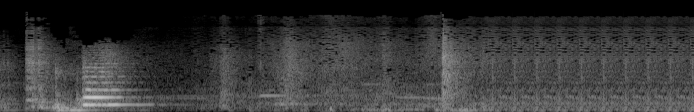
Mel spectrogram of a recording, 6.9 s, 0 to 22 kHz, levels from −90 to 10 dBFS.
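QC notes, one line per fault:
throughout: AAC compression. The signal was likely encoded as low-bitrate AAC-LC, which fits a rate around 32 kbps. With so few bits per frame, the encoder drops everything above 14 kHz and quantises the remaining spectrum coarsely, leaving gaps or patching bands with substitute noise. The damage is plainly audible: the sound is dull and smeared, with a watery, warbling or fizzy texture on sustained and hissy parts.
5.12–6.95 s: broken-record loop. Playback likely stalls and keeps re-sending the last fragment it held. A 222 ms piece repeats back to back eight times, running unbroken to the end of the clip. Each pass is identical, so it sounds like a stuck, stuttering rhythm at about 4.5 repeats a second. Whatever should have played in those final 1.8 seconds is lost.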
